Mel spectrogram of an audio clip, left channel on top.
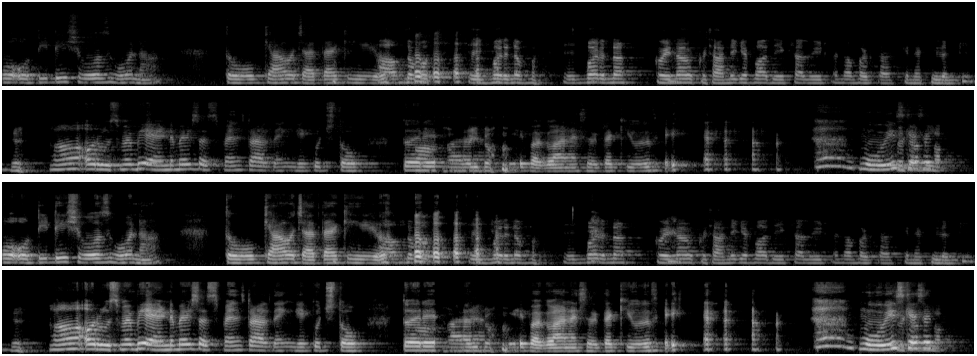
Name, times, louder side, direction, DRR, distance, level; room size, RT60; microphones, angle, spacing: voice 1, 0.0-1.6 2.2-4.8 6.7-6.8 10.2-17.3 17.8-19.1, right 6 dB, 80° right, 0.5 m, -25 dB
voice 2, 3.8-4.3 4.7-6.3 6.5-10.0 13.9-14.9 18.7-19.1, left 2 dB, 20° left, 0.5 m, -32 dB
17.0 x 7.6 x 9.6 m
head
